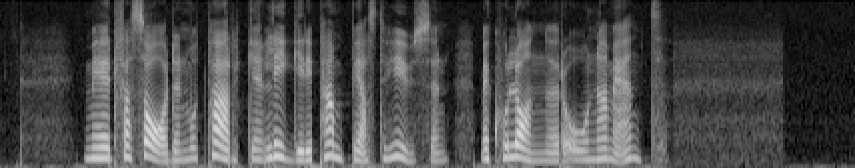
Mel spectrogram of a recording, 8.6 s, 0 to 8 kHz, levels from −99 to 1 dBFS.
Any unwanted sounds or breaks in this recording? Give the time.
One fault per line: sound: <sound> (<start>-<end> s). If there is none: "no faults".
no faults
